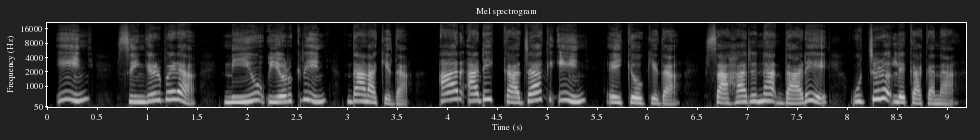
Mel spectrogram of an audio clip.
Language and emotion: Santali, happy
